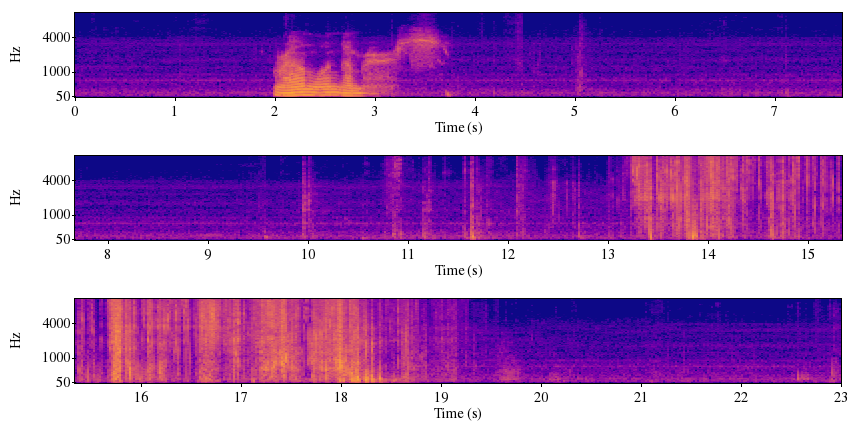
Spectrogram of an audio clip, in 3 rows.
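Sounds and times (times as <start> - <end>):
wrapper tearing and crinkling: 13.0 - 19.2.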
